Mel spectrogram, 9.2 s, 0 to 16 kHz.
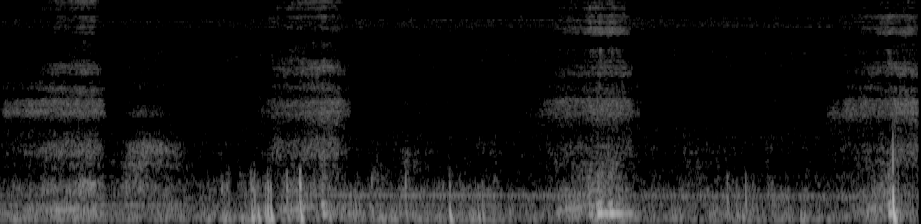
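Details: Sleeping dog snoring, described as snoring very loudly and keeping someone else awake: quiet, irregular snuffling breaths with faint rattly snores and a few snorts, about 20 a minute, over low room noise.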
